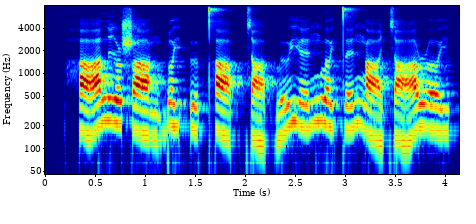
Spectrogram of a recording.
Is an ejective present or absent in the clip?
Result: absent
